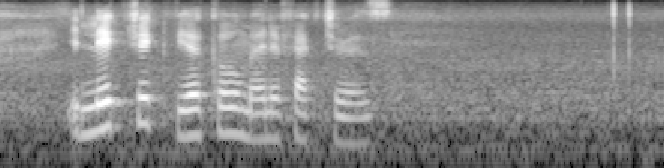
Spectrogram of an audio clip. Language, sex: English, female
